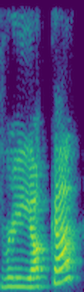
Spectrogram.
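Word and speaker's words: Rioja: that red wine R is that pronounced rioka it's rioka um you are about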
